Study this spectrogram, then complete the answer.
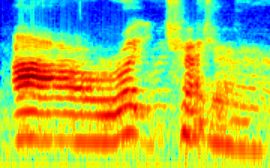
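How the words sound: It is said in a pirate voice.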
